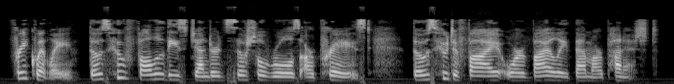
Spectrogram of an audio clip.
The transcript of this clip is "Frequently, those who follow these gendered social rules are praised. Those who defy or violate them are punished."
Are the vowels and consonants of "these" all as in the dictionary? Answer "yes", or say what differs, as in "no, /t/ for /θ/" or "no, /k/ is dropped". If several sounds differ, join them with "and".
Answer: yes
